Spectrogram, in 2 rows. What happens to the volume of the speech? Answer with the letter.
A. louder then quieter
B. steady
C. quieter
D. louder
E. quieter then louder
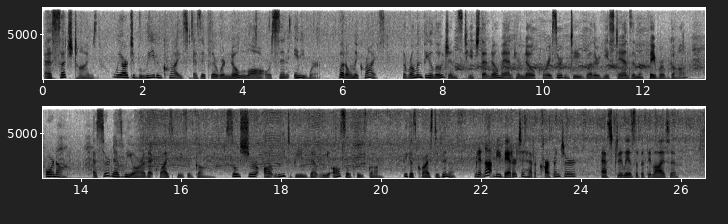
B.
